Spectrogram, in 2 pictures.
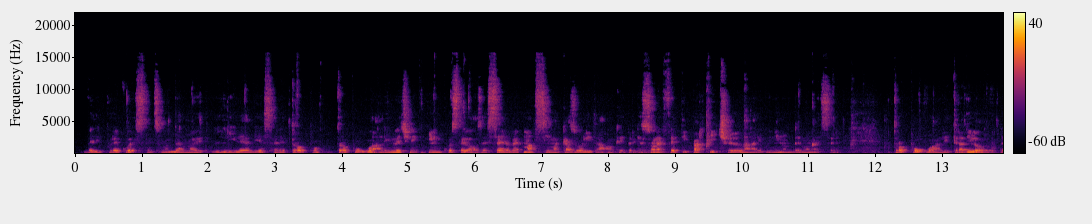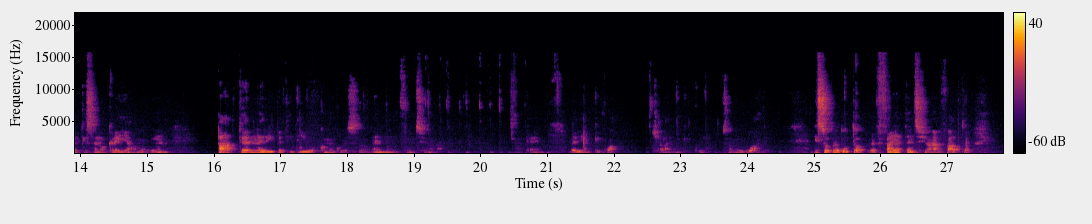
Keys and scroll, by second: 4.6 alt+super+z, 18.4 alt+super+z, 24.0 alt+super+z.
